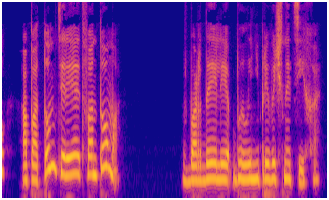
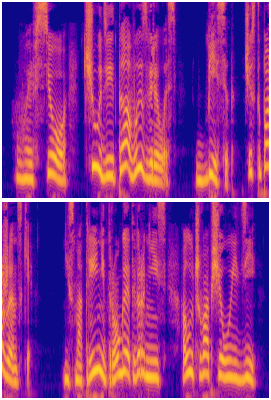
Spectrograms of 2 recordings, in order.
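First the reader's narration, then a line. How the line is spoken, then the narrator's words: Silent hissing thought. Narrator (Russian): Мысленно шипела подобно своему фантому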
